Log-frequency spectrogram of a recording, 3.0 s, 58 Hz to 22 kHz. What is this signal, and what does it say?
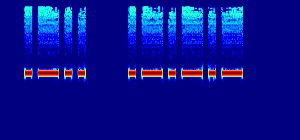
Morse code, heard as a keyed tone, about 18 wpm, spaced as for 12 wpm, 1000 Hz. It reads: L.
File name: qotdfiles / 12wpm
